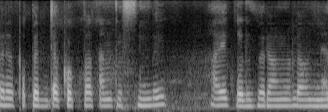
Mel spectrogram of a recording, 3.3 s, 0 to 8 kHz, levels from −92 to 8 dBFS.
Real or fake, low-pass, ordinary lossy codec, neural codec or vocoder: fake; none; none; codec, 16 kHz, 1 kbps, X-Codec, HuBERT features, trained on general audio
